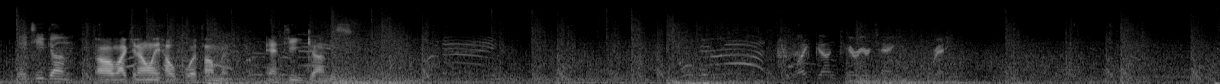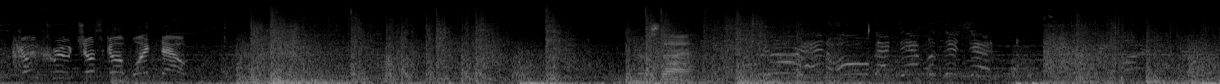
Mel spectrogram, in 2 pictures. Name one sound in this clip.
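Rifles fire in short bursts.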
